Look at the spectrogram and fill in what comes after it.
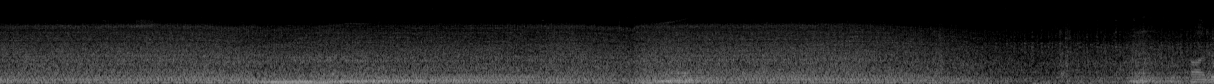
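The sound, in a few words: truck with large trailer driving in SnowRunner video game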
